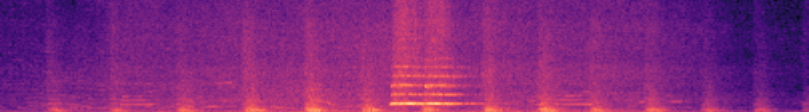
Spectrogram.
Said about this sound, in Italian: Il giorno dopo, la mattina presto, Vincent prende il treno che in un'ora lo porta da Auvers a Parigi, dove lo aspettano Theo e la moglie Jo.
